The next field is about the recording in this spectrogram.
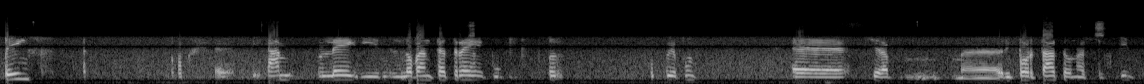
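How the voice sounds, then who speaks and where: A woman calling in as a guest expert over a phone line, explaining research hesitantly with many pauses and restarts. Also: mid-range voice, fairly even intonation. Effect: heard over a phone line. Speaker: guest expert on a radio call-in. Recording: dull phone line with faint noise.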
